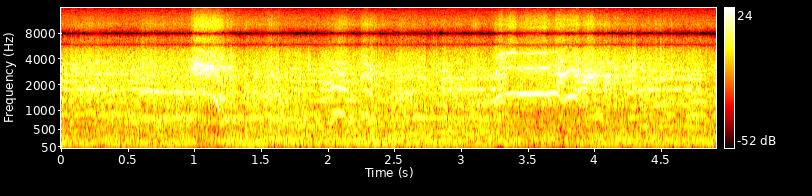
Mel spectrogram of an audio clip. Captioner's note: Lucy screams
